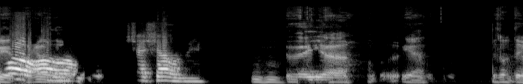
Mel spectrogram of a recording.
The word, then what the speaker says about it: Chalamet: Oh, Chalamet.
